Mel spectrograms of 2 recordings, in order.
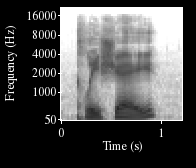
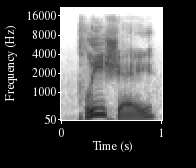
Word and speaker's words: cliché: You could say cliche, you could say cliche, or you could say cliche. You don't have the long E in there, cliche.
